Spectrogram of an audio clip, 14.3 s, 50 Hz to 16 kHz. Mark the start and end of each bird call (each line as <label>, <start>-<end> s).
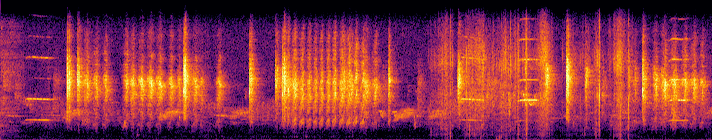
Iiwi (Drepanis coccinea), 0.4-1.2 s
Red-billed Leiothrix (Leiothrix lutea), 1.3-4.6 s
Omao (Myadestes obscurus), 4.5-5.1 s
Red-billed Leiothrix (Leiothrix lutea), 4.9-7.9 s
Omao (Myadestes obscurus), 7.8-8.4 s
Iiwi (Drepanis coccinea), 9.1-9.7 s
Iiwi (Drepanis coccinea), 10.2-10.9 s
Red-billed Leiothrix (Leiothrix lutea), 10.8-11.8 s
Red-billed Leiothrix (Leiothrix lutea), 12.8-14.1 s
Iiwi (Drepanis coccinea), 13.2-13.9 s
